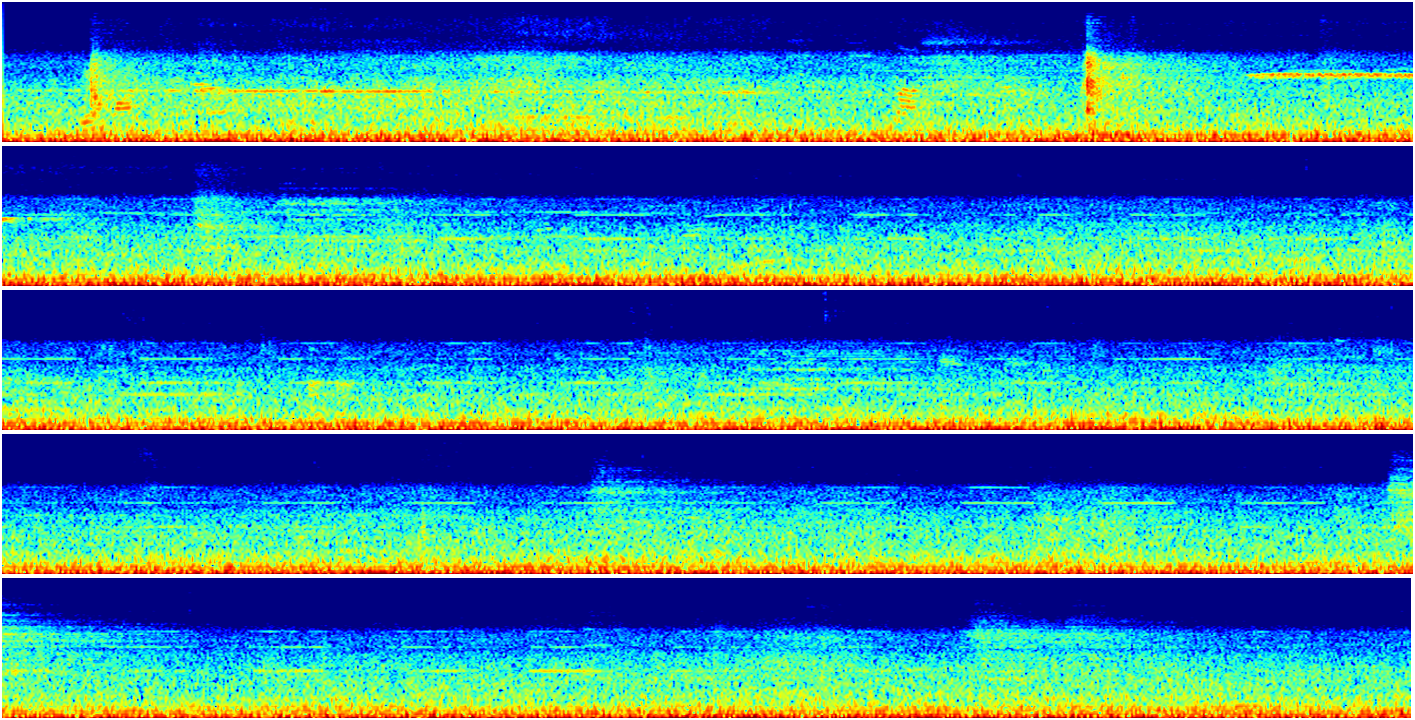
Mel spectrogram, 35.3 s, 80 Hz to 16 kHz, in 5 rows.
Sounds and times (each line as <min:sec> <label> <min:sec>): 0:00.0 Traffic sound 0:35.2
